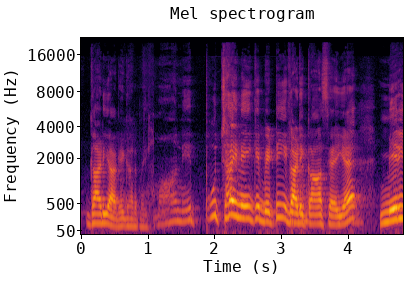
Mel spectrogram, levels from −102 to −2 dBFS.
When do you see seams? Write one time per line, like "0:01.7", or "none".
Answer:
0:01.0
